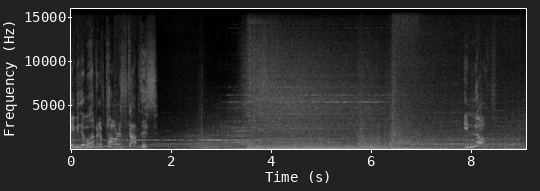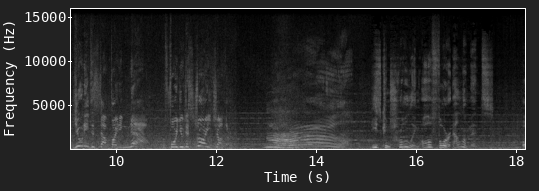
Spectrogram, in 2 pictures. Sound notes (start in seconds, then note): 13.0 grunting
